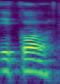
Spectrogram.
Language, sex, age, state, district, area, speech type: Odia, male, 30-45, Odisha, Kalahandi, rural, read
